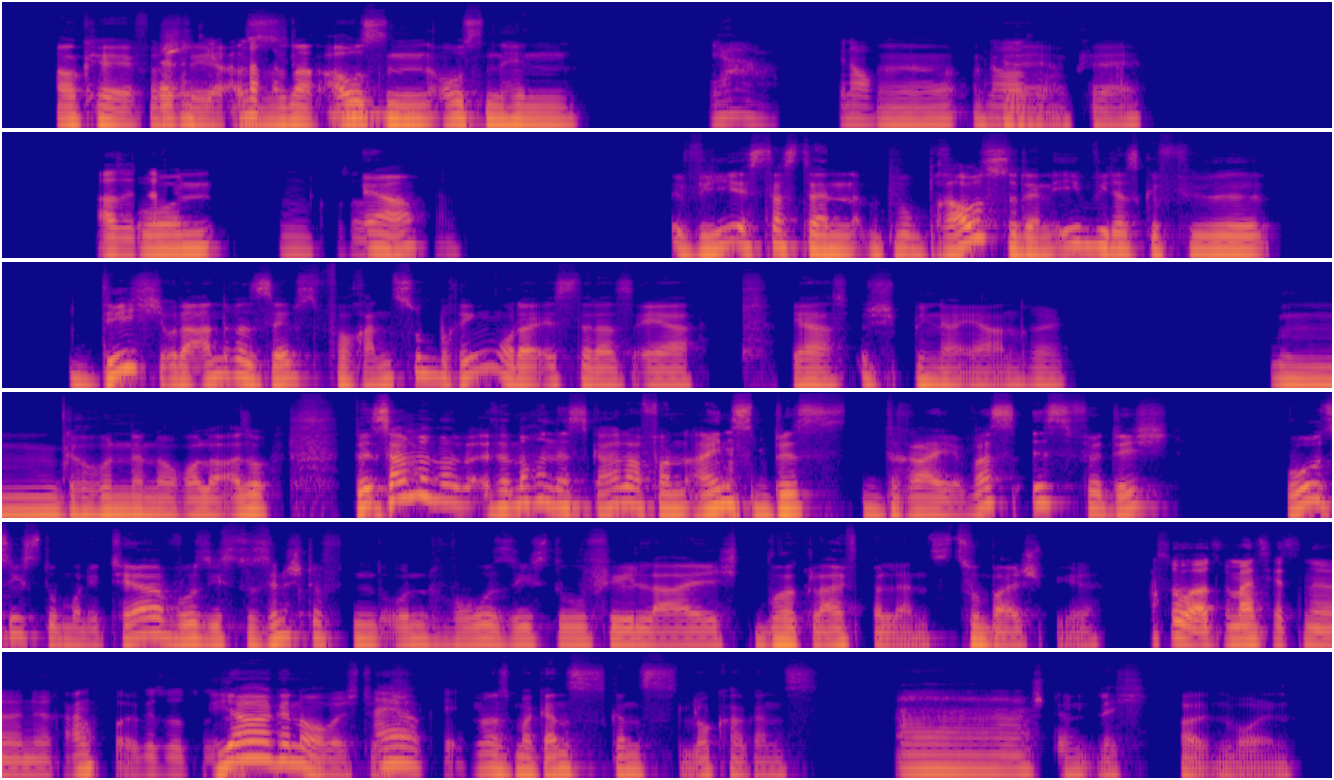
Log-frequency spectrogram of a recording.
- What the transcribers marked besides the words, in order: joyful: "Ja"; other background noise; giggle
- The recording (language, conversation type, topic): German, podcast, Was macht einen Job für dich sinnstiftend?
